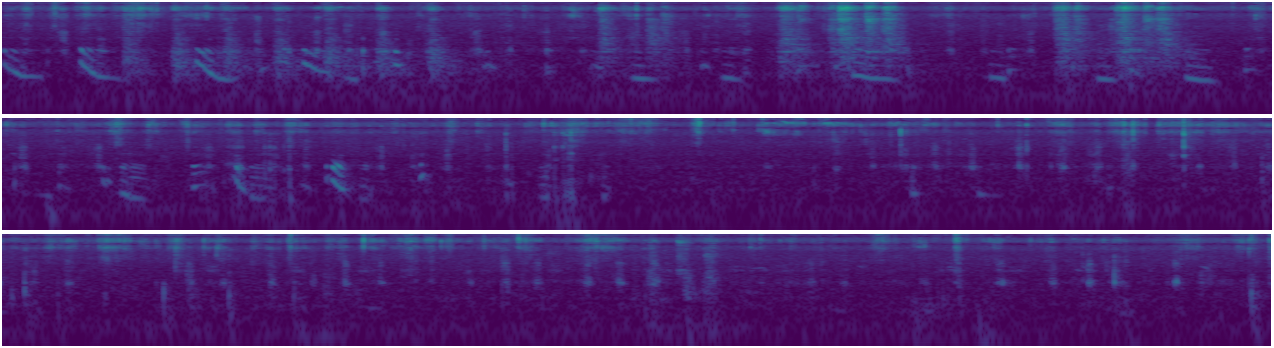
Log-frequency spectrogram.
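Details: A pet guinea pig known for its unusual way of calling makes odd, short squeaky notes in quick series, then falls quiet amid soft rustling.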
